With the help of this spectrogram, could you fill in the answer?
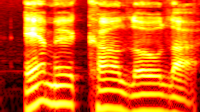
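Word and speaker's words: Amicalola: do you spell amaloa amola a m i c a l o l a h okay amola ah ah ah mola wrong emphasis on the wrong salable ah a amola I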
